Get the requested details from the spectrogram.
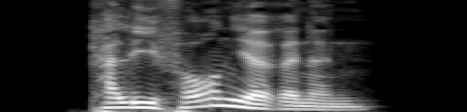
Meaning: plural of Kalifornierin
- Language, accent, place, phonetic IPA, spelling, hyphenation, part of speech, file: German, Germany, Berlin, [kaliˈfɔʁni̯əʁɪnən], Kalifornierinnen, Ka‧li‧for‧ni‧e‧rin‧nen, noun, De-Kalifornierinnen.ogg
